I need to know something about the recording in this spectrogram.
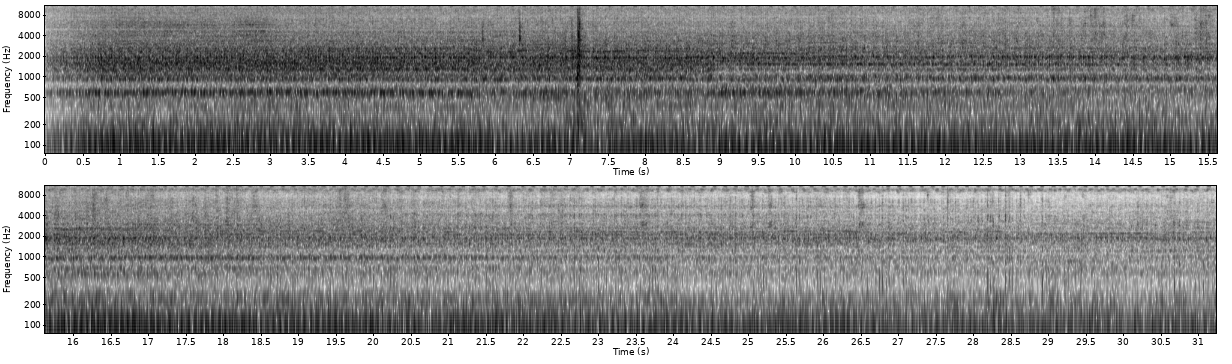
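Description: Diesel engine of a New Holland farm tractor running steadily while it pulls a mobile center-pivot irrigation tower, growing gradually fainter as it moves off. A single sharp clank about seven seconds in.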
